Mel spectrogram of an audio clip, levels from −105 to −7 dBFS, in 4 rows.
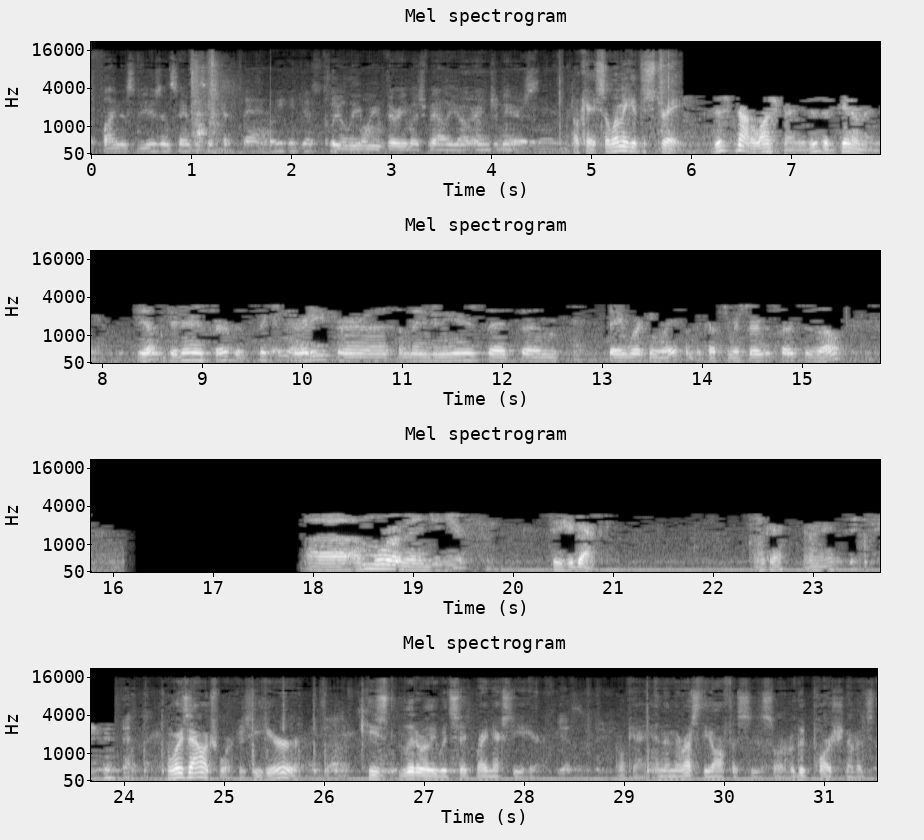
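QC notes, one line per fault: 5.91–23.91 s, adaptive stream at a lower bitrate: the player switched down to a much leaner version of the stream for this 18 s stretch, likely because the connection slowed. The quality change is abrupt with no gap, and nothing is left above 3 kHz, so the top end goes dull while the smeared, warbly codec artefacts come right up. It sounds like a jump from a decent MP3 at around 128 kbit/s to one near 8 kbit/s.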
